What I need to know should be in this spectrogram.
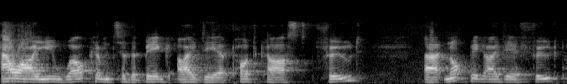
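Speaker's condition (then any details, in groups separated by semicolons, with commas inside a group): No condition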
